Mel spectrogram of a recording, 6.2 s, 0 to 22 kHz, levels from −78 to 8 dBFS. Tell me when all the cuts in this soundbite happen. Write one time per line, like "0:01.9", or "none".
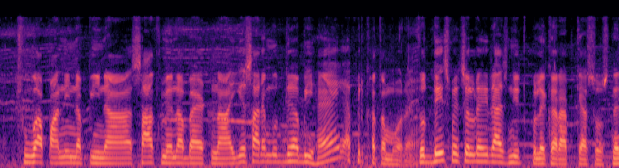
0:04.1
